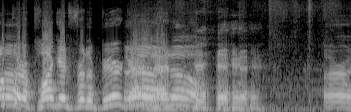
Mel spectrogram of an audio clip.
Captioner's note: laugh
